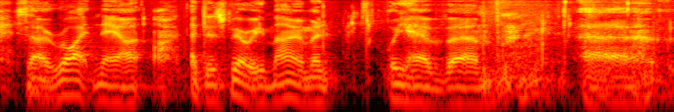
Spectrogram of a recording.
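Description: A man with an Australian accent, a very deep, low pitch, and ordinary pitch variation, over noticeable background noise. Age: 90s. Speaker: retired doctor and radio health presenter. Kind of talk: interview. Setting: at home. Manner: halting.

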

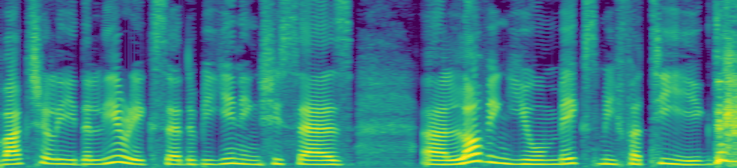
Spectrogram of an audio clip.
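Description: Over a very clean, silent background, a woman at medium pitch uses fairly even intonation in an unremarkable speaking voice. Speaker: radio host. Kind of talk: live radio DJ patter introducing and recapping songs, with station IDs and show plugs. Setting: radio studio, live broadcast. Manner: friendly, chatty, conversational.

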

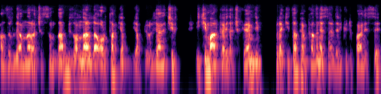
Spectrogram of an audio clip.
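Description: The man's voice sits at a fairly low pitch with ordinary pitch variation. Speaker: publisher. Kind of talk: radio interview. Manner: halting, many fillers.

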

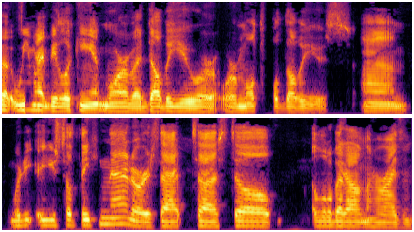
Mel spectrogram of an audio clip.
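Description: Here a man talks at a fairly quick pace in an unremarkable speaking voice, with a fairly low pitch and ordinary pitch variation. The sound is dry and close, with no echo. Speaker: podcast host and newsletter publisher. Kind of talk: casual professional discussion. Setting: remote video call.

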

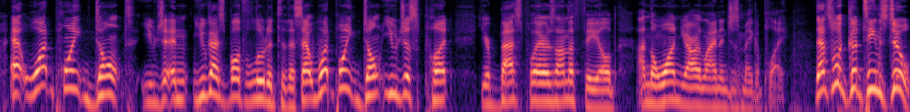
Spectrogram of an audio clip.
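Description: The voice makes very wide pitch swings at a moderate pace. The recording is very clean, dry and close, with a silent background and no echo. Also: man, high pitch for a man. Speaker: college radio sports co-host. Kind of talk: casual sports talk. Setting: radio studio.

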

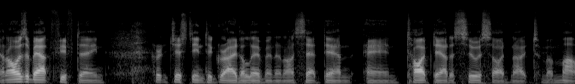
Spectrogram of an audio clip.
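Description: A man's very deep, low voice at a fairly quick pace, with big swings in loudness, fairly even intonation and a dry, close sound with no echo against a quiet background. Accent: Australian. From Queensland, Australia (Laidley). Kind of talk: casual interview.

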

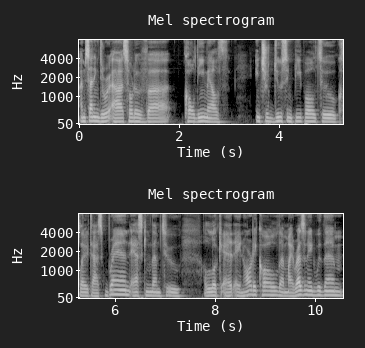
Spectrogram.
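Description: A man with an Albanian accent speaks at a medium pitch and a fairly slow pace in a flat monotone, on a very clean recording with a silent background. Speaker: startup founder. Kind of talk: solo podcast monologue. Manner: casual, with many fillers.

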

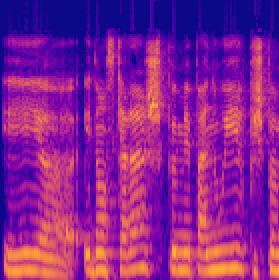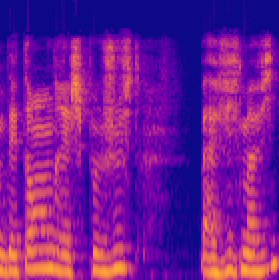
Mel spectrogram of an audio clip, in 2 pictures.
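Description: Speaking at a moderate pace, a woman uses a medium pitch and ordinary pitch variation. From southwest France. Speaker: coach on fear, former biology teacher. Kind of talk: interview. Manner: hesitant, many fillers.

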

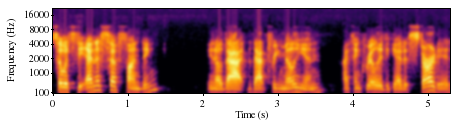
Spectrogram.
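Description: A woman with a very deep, low pitch and vocal fry speaks at a moderate pace with ordinary pitch variation. Her loudness swings widely, and the sound is dry and close with no echo. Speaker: physics professor. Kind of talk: casual interview. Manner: animated.

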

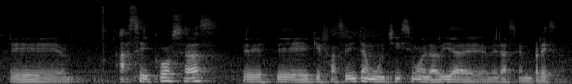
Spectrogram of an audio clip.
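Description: A dark, mellow tone with a Uruguayan accent, ordinary pitch variation and a fairly slow pace. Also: man, medium pitch for a man. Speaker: university lecturer and project manager. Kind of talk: interview.

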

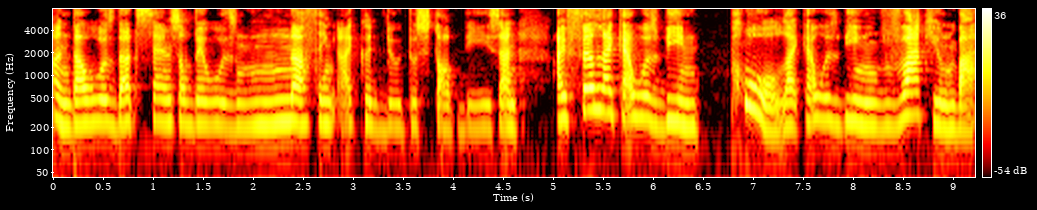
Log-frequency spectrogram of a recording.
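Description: At a fairly slow pace, a woman with a fairly high pitch and ordinary pitch variation is heard on a very clean recording with a silent background. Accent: Spanish. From Colombia (Bogota). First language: Spanish. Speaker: marine biologist and oceanographer. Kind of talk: interview testimony.

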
